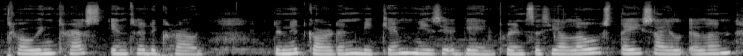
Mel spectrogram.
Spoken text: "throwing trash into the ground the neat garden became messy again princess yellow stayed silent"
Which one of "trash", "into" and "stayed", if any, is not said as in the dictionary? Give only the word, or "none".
trash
